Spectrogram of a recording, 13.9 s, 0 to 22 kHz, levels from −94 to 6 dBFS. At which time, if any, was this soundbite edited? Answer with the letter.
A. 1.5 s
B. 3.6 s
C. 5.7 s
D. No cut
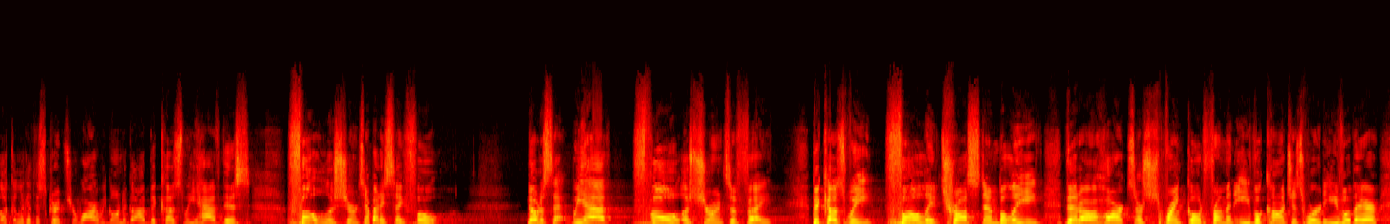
D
